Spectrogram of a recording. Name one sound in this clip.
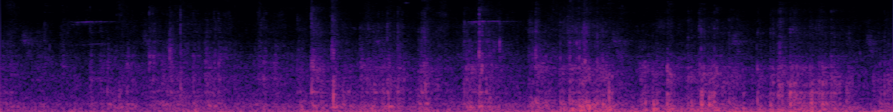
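A hand cart rattles as its wheels roll over the pavement.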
